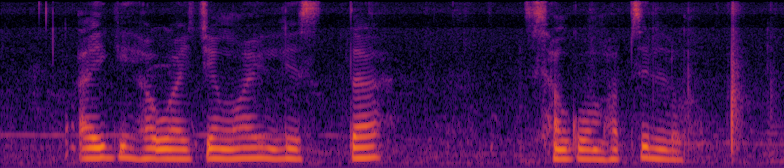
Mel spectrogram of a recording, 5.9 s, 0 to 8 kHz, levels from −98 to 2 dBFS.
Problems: none marked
